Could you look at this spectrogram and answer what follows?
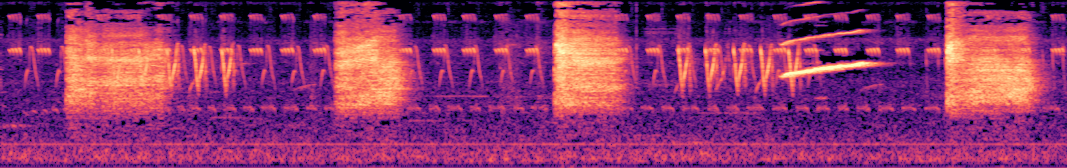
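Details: Oriental magpie-robin (kacer) singing in the trotol ngeplong style: loud raspy, hissing bursts about every two to three seconds, separated by rapid dry ticking runs and one bright rising whistle, over a faint steady hum.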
